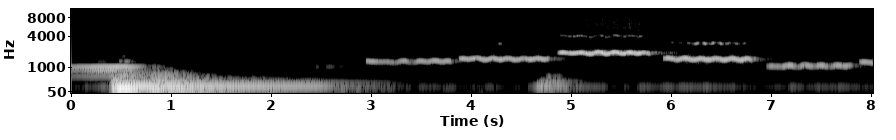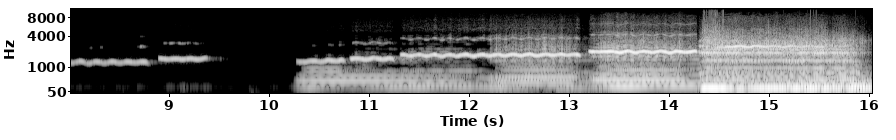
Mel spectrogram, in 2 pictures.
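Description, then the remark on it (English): A lone wavering whistle carries a slow, eerie melody of sustained notes rising and falling, then a loud orchestral passage with brass swells in and builds to a full climax; the opening theme of the CBS radio program The Whistler. “Have you heard the strange tales of the Whistler?”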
